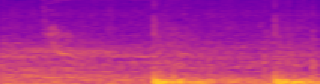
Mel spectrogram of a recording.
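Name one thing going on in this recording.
A boxer falls heavily onto the ring floor with a dull thud.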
